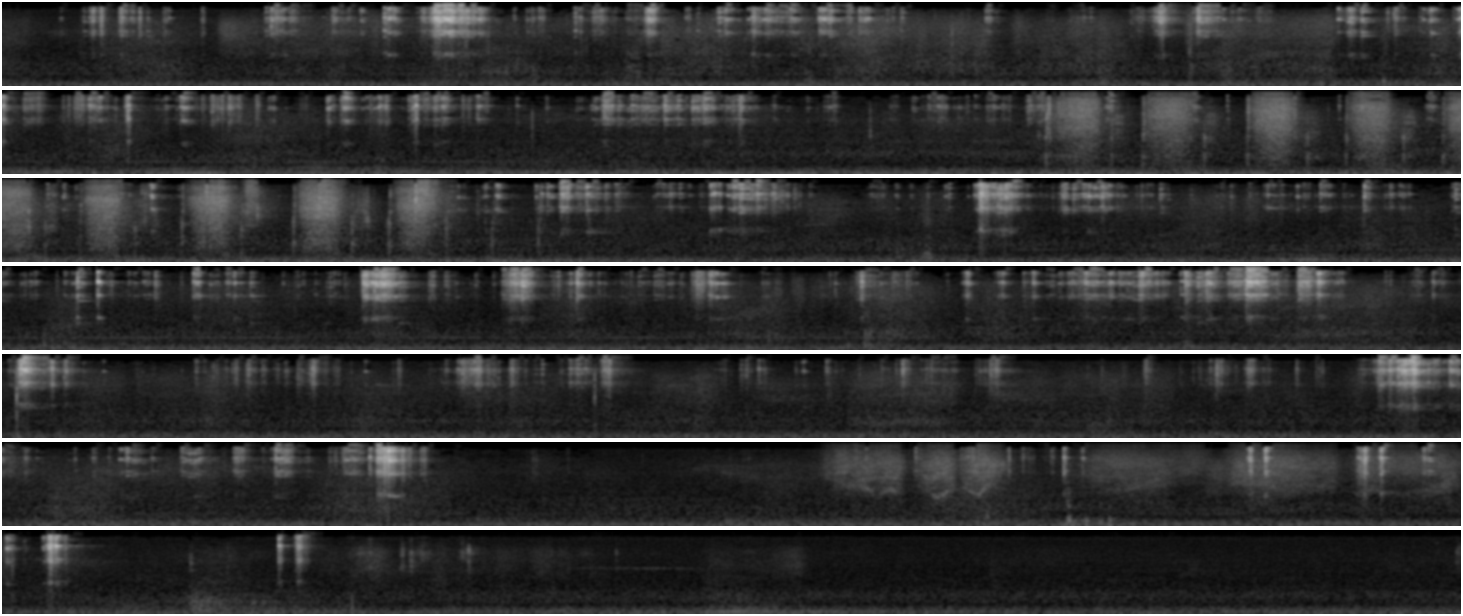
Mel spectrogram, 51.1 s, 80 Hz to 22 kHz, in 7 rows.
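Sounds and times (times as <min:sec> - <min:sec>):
soft rubbing sounds: 0:00.0 - 0:11.1, 0:11.9 - 0:38.6, 0:40.5 - 0:44.2
metallic jingling and clinking: 0:00.3 - 0:13.4, 0:14.3 - 0:38.7, 0:42.7 - 0:44.2, 0:45.2 - 0:45.4.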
